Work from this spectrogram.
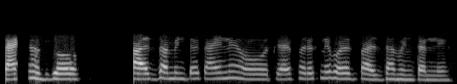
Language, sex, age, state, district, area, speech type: Marathi, female, 18-30, Maharashtra, Nashik, urban, conversation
